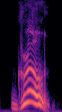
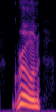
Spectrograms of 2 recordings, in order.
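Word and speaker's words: Grön: So with that, I'm here with the founder and CEO of Groon, but you might see it spelled G-R-O-N, but that is the way it's pronounced. Groon, I'm here with Christine Smith.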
